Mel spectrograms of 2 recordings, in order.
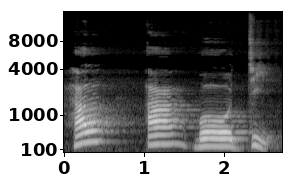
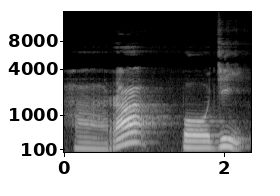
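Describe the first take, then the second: First: The final consonant stays separate from the next syllable. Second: The final consonant links into the next syllable.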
